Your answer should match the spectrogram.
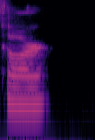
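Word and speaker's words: Kerr: Just to kind of help us put into context where, and it's interesting, you say John Carr, but it's K-E-R-R, right? But it's pronounced Carr. – It is pronounced car, like C-A-R.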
